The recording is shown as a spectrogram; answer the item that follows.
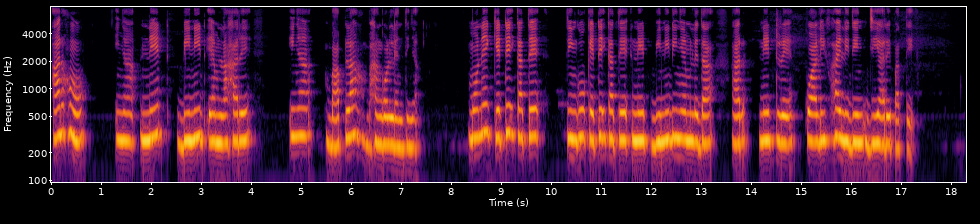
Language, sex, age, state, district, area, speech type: Santali, female, 18-30, West Bengal, Bankura, rural, spontaneous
